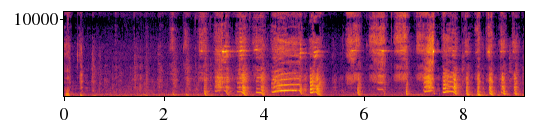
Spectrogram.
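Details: Shiba–Beagle mix dog, indoors, fascinated by something on top of the refrigerator, whimpering: several high, wavering whines that slide downward, bunched in the middle and near the end, mixed with sharp clicks and short bursts of snuffling and movement.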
